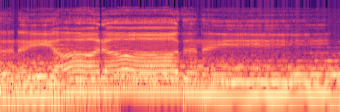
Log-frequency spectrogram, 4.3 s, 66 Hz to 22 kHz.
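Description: A man singing a slow, drawn-out worship melody, his pitch rising and falling, over sustained chords from a Yamaha PSR-S975 arranger keyboard. The voice is strongest in the first half, and the held keyboard chords carry on under it.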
